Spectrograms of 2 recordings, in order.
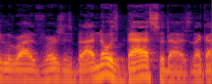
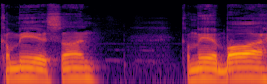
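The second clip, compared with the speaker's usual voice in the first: put-on slow, old Southern accent.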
